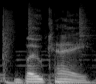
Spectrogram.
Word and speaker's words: Bucket: Keeping Up Appearances premiered in 1990, and Patricia Routledge played Hyacinth Bucket, pronounced bouquet.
